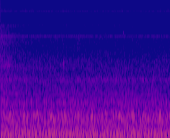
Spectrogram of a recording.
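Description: Faint steady low hum with light hiss inside a car cabin, without a change through the pause.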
